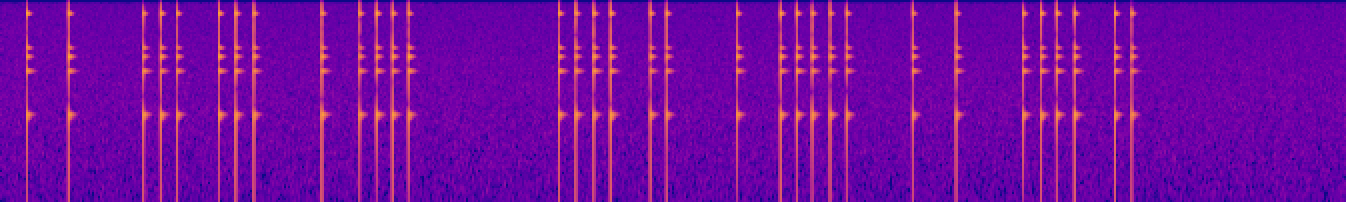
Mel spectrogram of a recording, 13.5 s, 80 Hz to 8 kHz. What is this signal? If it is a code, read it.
Tap code, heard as taps on glass, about 6 knocks a second. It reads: AND REAR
